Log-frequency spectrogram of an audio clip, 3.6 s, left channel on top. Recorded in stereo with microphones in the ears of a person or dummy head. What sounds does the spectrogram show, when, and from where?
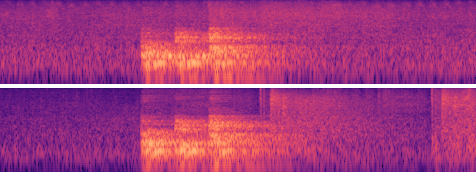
1.1 s knocking: 15° right (ahead or behind), 1.3 m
